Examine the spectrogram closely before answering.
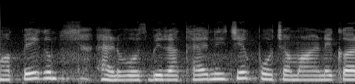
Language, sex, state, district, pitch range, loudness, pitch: Hindi, female, Uttar Pradesh, Shamli, 210-255 Hz, -15 LUFS, 220 Hz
